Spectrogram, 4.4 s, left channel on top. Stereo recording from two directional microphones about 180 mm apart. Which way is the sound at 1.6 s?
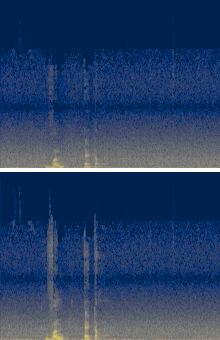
60° right (ahead or behind).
